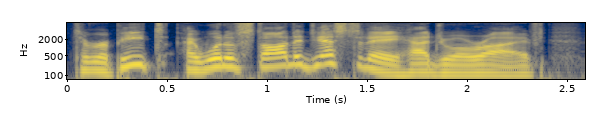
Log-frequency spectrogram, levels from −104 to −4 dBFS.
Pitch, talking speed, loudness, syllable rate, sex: 160 Hz, 230 wpm, -15 LUFS, 6.9 syllables/s, male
